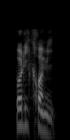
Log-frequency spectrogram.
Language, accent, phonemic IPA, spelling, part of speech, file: French, France, /pɔ.li.kʁɔ.mi/, polychromie, noun, LL-Q150 (fra)-polychromie.wav
- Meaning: polychromy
